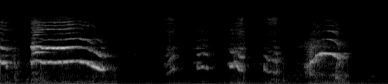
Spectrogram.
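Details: Three-week-old Samoyed puppies: one long, steady whine bending slightly downward, followed by several short, soft yips and a final rising-falling whimper in a quiet room.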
